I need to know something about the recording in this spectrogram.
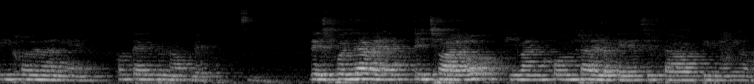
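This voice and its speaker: A woman's voice: fairly high pitch, warm tone. A woman preaching a sermon, emphatic, repeating key phrases and asking listeners to imagine along with her. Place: church. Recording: echoey church hall, mic at a distance.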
